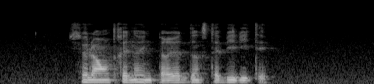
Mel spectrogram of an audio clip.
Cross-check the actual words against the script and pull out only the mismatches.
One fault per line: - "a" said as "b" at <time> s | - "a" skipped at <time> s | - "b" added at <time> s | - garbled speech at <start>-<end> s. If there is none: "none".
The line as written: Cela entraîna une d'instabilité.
- "période" added at 1.6 s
